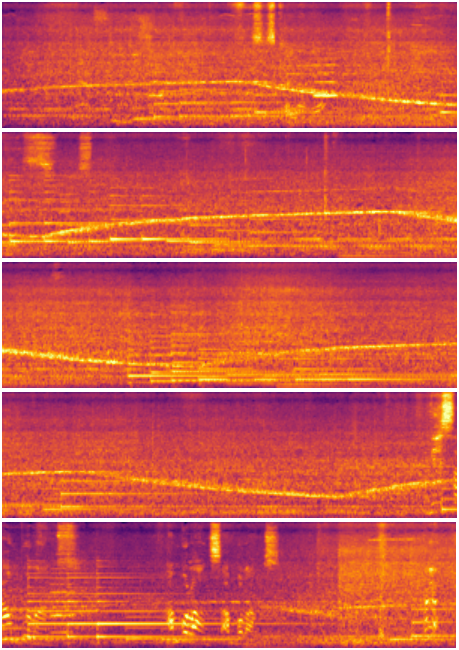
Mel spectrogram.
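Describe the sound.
An ambulance's wailing siren rises and falls in slow sweeps, loud, passing quickly over traffic rumble while people talk.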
